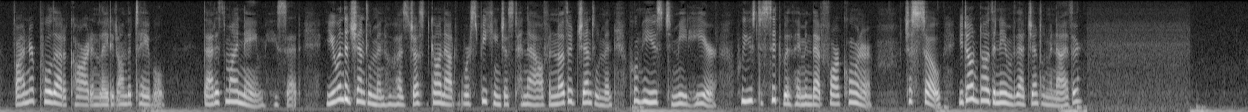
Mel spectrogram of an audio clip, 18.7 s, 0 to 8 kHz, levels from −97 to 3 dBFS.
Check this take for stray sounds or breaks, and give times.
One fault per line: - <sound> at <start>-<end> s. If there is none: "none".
none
